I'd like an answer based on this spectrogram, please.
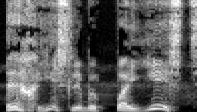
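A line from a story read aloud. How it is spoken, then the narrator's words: Exclaiming. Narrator (Russian): воскликнул Дик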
